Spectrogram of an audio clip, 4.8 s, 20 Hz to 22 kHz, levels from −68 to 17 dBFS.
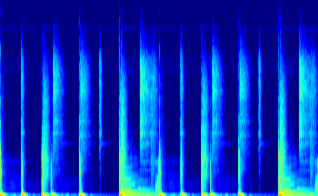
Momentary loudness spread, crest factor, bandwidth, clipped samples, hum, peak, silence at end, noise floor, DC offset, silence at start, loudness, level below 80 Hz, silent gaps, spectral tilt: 6 LU; 14 dB; 18 kHz; under 0.1%; none; 0 dBFS; 0 s; -37 dBFS; under 0.1%; 0 s; -16 LUFS; -16 dBFS; none; -5.5 dB/octave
